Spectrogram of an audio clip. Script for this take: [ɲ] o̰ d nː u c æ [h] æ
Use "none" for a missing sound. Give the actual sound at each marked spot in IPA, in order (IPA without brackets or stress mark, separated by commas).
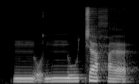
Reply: nː, ħ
